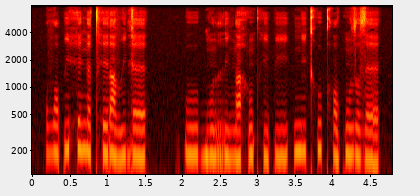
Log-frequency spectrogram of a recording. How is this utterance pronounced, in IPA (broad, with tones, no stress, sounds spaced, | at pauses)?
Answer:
v ɔ˨ p i˦ h e˦ ŋ ɛ˨ tʰ e˦ ɾ a˨ v i˦ ɡ ɛ˦ | k͡p uː˨ ɡ͡b ũ˨ r i˨ ŋ a˨ h ũ˦ pʰ i˨ p i˦ | ŋ i˦ kʰ u˦ kʰ ɔ˨ kʷ ũ˦ z ʊ˨ z ɛ˨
